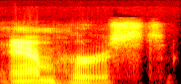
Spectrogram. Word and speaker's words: Amherst: I'm Frank Lyman from Amherst and my friend said you know he's not from amoris because you don't pronounce the h you are flounder yeah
